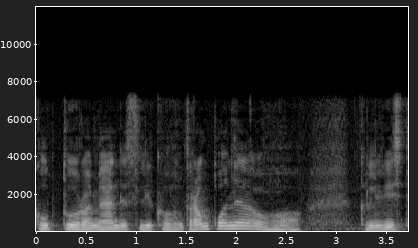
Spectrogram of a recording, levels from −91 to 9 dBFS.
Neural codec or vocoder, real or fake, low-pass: codec, 16 kHz, 16 kbps, FunCodec, trained on Chinese and English, 50 frames a second; fake; 7.2 kHz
